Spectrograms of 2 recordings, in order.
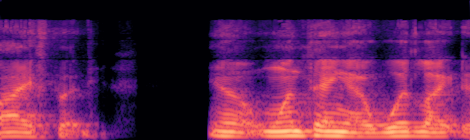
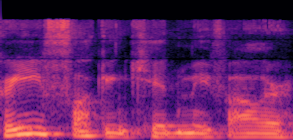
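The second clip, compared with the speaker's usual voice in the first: mock, hushed, angry, pissed-off, disbelieving tone; 6 dB quieter than usual. Retelling his reply to the father, as a mock-angry retort. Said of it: "I remember being so pissed off".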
